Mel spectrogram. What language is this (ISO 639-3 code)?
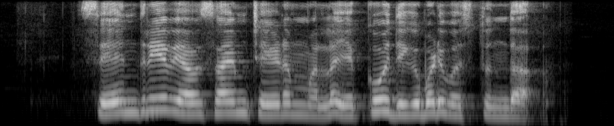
tel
